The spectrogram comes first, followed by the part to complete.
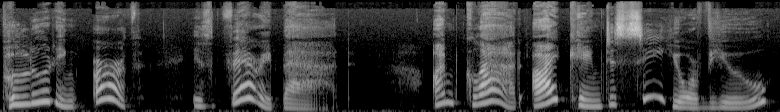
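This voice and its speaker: A woman voicing an earnest, concerned young girl from a storybook, speaking softly in rhyme. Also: high voice, huge pitch swings, extremely slow, no echo, pitched above the performer's own voice, exaggerated voice.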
